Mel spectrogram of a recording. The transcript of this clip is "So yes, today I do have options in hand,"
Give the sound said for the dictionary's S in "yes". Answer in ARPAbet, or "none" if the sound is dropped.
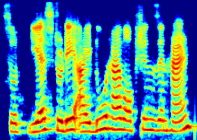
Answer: S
